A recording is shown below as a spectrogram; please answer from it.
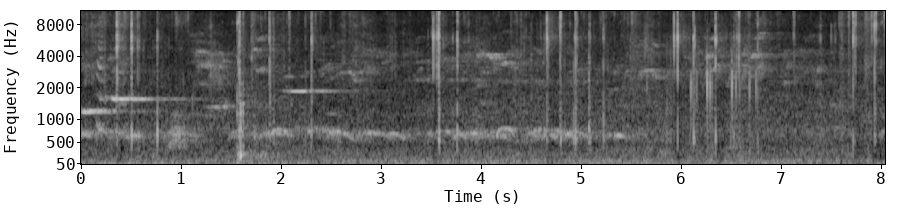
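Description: Sulphur-crested cockatoo eating seed from a hand: its beak makes irregular sharp clicks and crunches as it picks up and cracks the seeds. A faint wavering bird call runs beneath for the first five seconds or so.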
